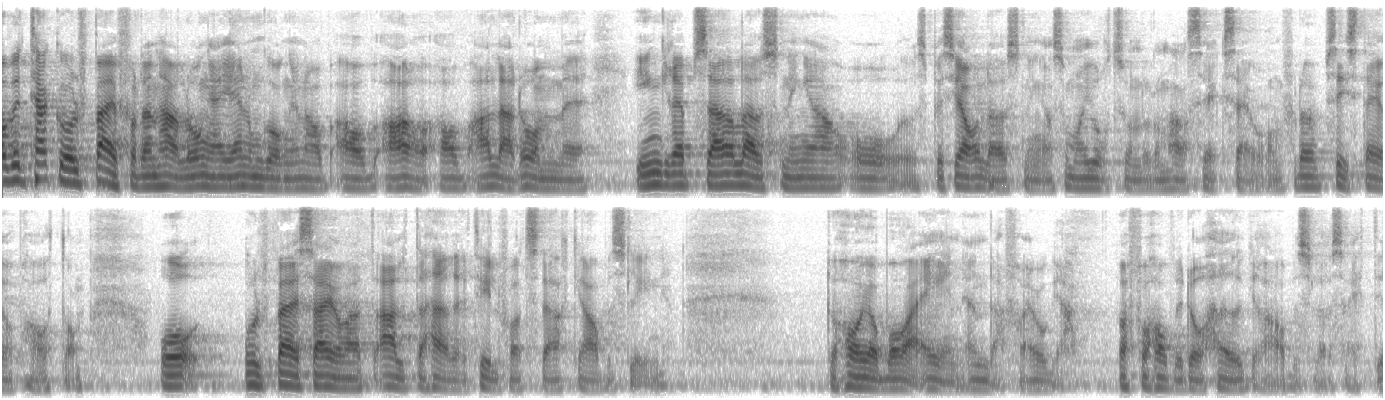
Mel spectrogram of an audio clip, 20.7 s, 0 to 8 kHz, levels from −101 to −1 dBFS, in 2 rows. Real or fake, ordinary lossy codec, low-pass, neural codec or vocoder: real; none; 7.2 kHz; none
